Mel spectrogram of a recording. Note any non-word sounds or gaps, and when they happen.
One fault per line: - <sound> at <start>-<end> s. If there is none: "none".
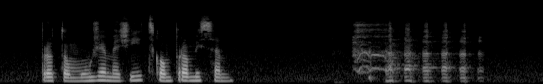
- laugh at 3.3-4.9 s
